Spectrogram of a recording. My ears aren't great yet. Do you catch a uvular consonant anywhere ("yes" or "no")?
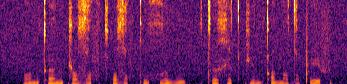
yes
